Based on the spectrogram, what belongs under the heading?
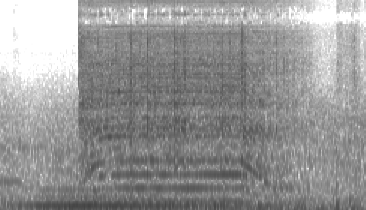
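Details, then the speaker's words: ATV starter pressed after rewiring: a light, high-pitched whir spins up for about two seconds and winds down with no engine cranking. The starter chain inside the starter cover is broken, which sounds much like a broken timing chain. "It's actually a broken starter chain that's located right here inside the straighter cover, but I'm gonna show you what it sounds like right now. It almost sounds like a broken timing chain on a car, but listen."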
